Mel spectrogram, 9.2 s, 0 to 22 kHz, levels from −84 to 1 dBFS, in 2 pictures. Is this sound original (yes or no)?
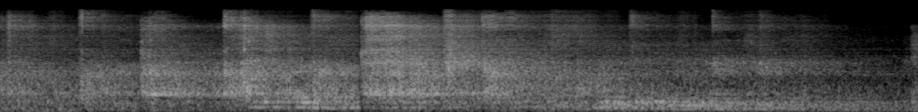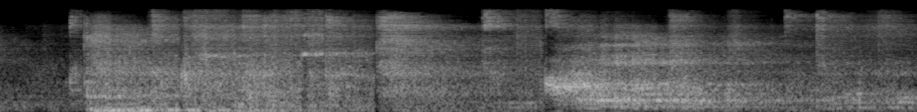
no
